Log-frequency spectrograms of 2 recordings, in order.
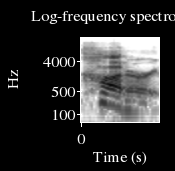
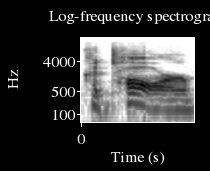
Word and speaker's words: Qatar: exactly meant so first it's pronounced cutter is it not because we all say Qatar but I think it's cutter if I don't want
